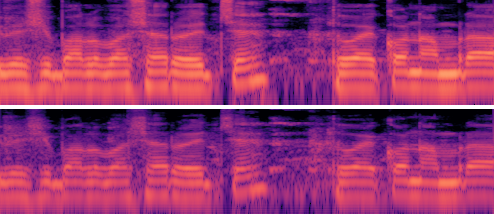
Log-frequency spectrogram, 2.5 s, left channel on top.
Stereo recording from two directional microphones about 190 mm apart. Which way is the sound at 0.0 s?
40° left (ahead or behind).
